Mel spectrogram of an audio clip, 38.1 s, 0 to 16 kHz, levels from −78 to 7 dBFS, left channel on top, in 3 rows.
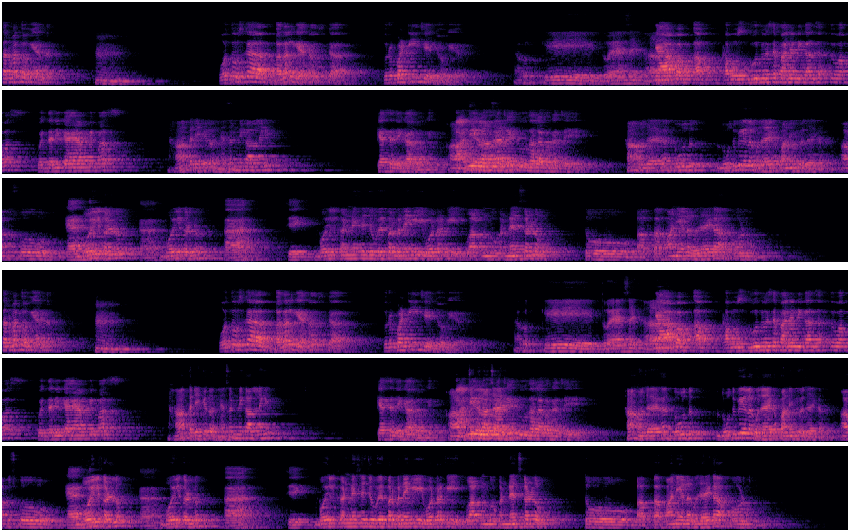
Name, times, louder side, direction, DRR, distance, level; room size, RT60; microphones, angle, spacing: voice 1, 0.0-0.7 3.3-5.1 5.7-6.9 9.8-10.5 10.8-13.0 13.2-14.4 18.3-19.2 19.5-21.4 26.3-26.6 27.4-27.7 28.7-29.0 29.7-29.9, right 1 dB, 5° right, -1 dB, 0.8 m, -27 dB
voice 2, 1.4-1.8 7.7-10.0 15.2-16.8 19.4-20.3 22.0-26.2 26.5-27.3 27.7-28.5 30.1-33.6 34.1-36.6, right 3 dB, 85° right, 4 dB, 0.8 m, -28 dB
6.5 x 4.1 x 4.6 m, 1.3 s
head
